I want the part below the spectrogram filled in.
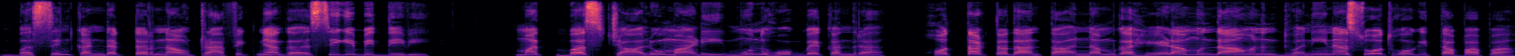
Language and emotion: Kannada, sad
